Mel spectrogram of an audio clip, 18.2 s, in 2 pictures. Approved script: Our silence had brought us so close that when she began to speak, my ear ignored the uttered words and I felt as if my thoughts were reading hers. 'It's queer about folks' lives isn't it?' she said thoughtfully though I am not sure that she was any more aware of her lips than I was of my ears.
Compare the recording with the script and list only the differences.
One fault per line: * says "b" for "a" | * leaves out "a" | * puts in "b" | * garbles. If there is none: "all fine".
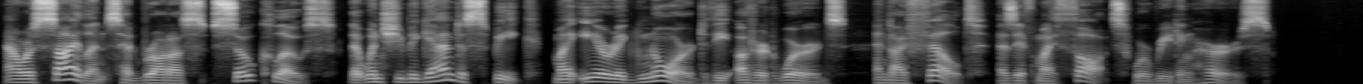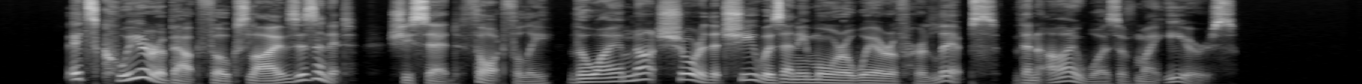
all fine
